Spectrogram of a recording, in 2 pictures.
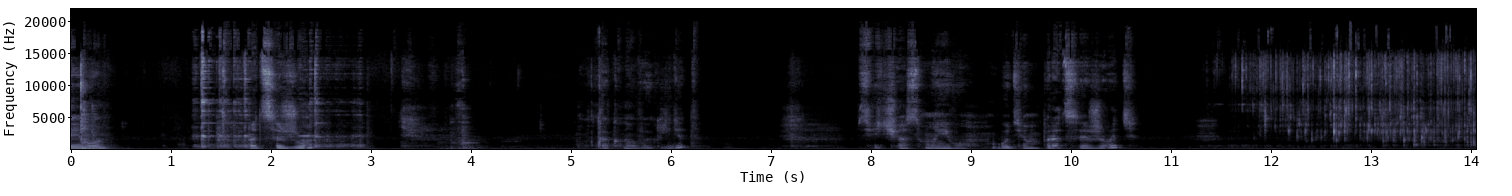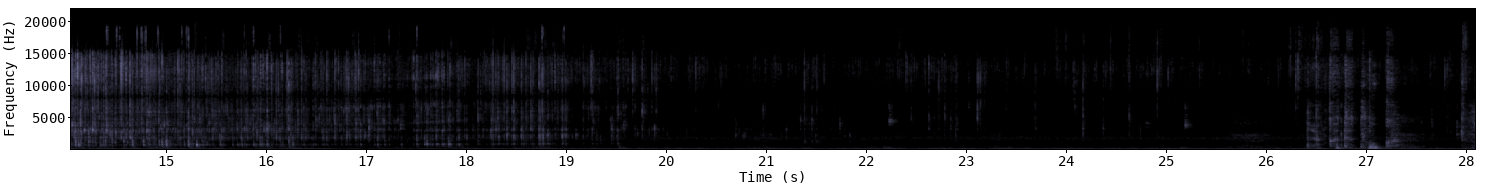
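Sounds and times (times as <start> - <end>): milk trickling through a strainer: 11.6 - 25.6.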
